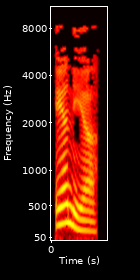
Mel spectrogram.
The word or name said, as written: Aniyah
